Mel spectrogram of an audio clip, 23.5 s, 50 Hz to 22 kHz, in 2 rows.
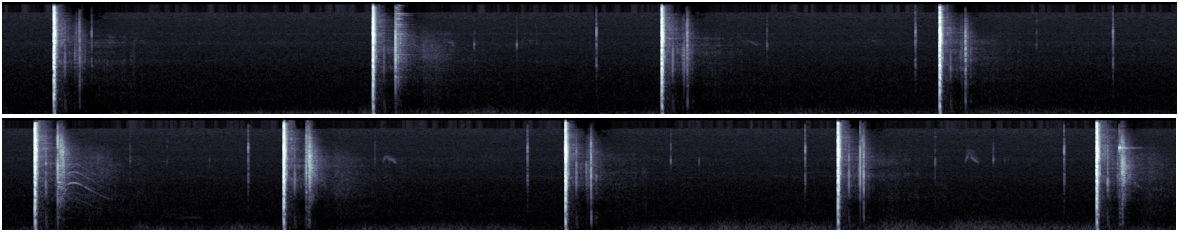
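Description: A Scorpion pistol fires high velocity .22 rounds, nine sharp, isolated cracks spaced about three seconds apart, each loud and close with short ringing tails and near silence in between.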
